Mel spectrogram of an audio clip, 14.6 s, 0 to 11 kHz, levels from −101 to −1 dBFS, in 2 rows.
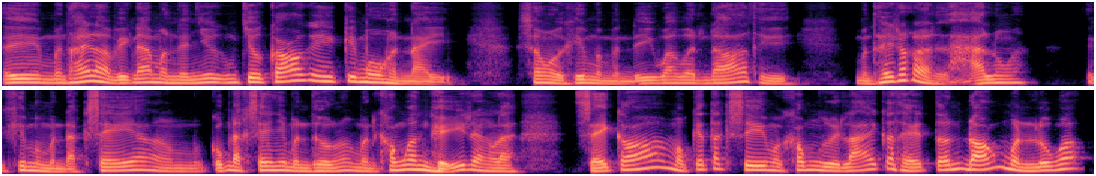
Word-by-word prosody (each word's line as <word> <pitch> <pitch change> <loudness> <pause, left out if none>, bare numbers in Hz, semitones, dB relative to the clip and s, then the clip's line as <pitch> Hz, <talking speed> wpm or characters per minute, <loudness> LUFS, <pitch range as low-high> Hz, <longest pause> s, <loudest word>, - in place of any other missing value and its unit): thì 145 +2 +3
mình 135 -1 -2
thấy 165 +8 +3
là 185 -5 +3
Việt 125 0 0
Nam 150 +2 +1
mình 130 -4 -1
hình 125 0 -1
như 150 +2 0
cũng 145 +1 -4
chưa 165 +1 +3
có 180 +8 +2
cái 195 -3 +1
cái 190 -2 +2
mô 155 -3 +4
hình 115 -6 -2
này. 90 -2 -4 0.5
Xong 140 -1 -2
rồi 115 -4 0
khi 130 +5 0
mà 120 -3 -2
mình 100 -2 -5
đi 110 +4 -1
qua 125 +1 -3
bên 120 -2 -4
đó 135 +8 -1
thì 100 -8 -6 0.4
mình 110 -2 -5
thấy 170 +3 +3
rất 230 +2 +1
là 190 -10 +2
lạ 90 +6 -5
luôn 140 +1 -1
á. 140 - -5 0.5
Khi 160 +6 -1
mà 145 -3 0
mình 110 -3 -2
đặt 105 0 -6
xe 145 +1 0
á, 165 - -1
ờm, 120 -3 -6
cũng 125 +6 -3
đặt 150 -4 -1
xe 160 0 +3
như 160 - +2
bình 130 -3 -1
thường 125 0 +1
thôi, 150 0 -3
mình 125 -4 -3
không 160 +8 0
có 185 - +4
nghĩ 160 -1 +4
rằng 150 -8 0
là 115 -1 -1 0.4
sẽ 120 +1 +1
có 190 - +1
một 220 -6 0
cái 185 - -3
taxi 180 -4 +1
mà 155 -3 -1
không 165 +5 -1
người 140 -4 +2
lái 140 +9 -1
có 205 +1 -1
thể 135 -6 0
đến 175 +8 0
đón 185 +8 +4
mình 150 -9 +2
luôn 155 +6 +2
á. 210 - +3
140 Hz, 290 wpm, -19 LUFS, 125-170 Hz, 0.5 s, mô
